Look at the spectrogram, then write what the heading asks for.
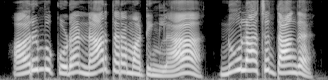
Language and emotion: Tamil, angry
